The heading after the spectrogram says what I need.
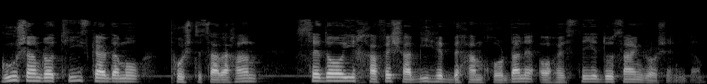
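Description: A man narrating a story in a calm, measured reading voice. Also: mid-range voice. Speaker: audiobook narrator. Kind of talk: scripted narration.

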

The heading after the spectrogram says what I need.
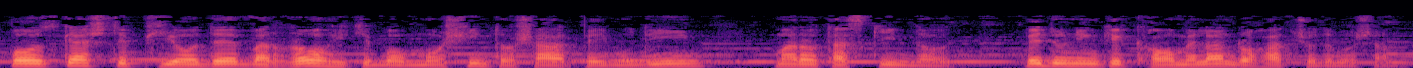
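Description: A man narrating an audiobook in the first person, with measured, reflective storytelling. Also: mid-range voice, lively intonation, music in the background.

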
